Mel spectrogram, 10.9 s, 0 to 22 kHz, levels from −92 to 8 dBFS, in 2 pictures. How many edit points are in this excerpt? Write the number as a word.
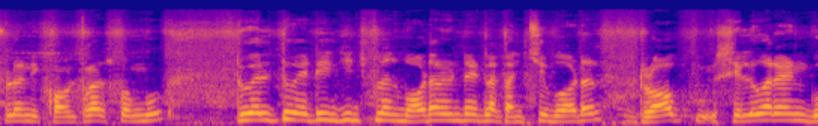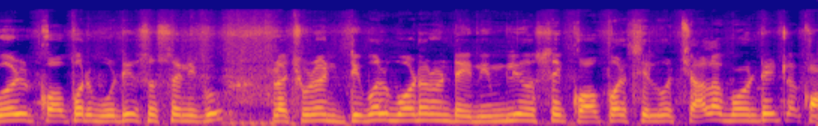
one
